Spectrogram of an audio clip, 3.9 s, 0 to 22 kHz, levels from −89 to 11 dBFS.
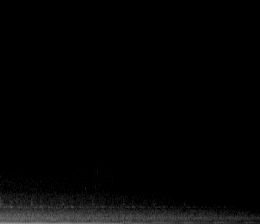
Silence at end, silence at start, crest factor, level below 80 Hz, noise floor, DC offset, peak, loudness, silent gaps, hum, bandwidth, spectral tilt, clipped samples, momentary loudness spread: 0.55 s; 0 s; 16 dB; -46 dBFS; -68 dBFS; under 0.1%; -26 dBFS; -44 LUFS; none; none; 4.7 kHz; -9.5 dB/octave; under 0.1%; 24 LU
